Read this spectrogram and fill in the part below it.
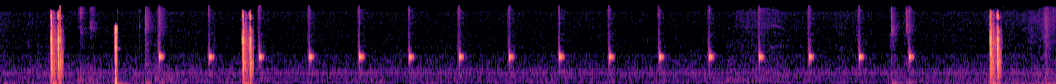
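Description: Sharp, evenly spaced clicks from a wood block in a steady rhythm, about two per second, with a few louder knocks at the start and end, otherwise quiet.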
